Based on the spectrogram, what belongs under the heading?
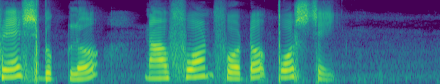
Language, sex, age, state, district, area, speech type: Telugu, female, 18-30, Andhra Pradesh, Chittoor, rural, read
